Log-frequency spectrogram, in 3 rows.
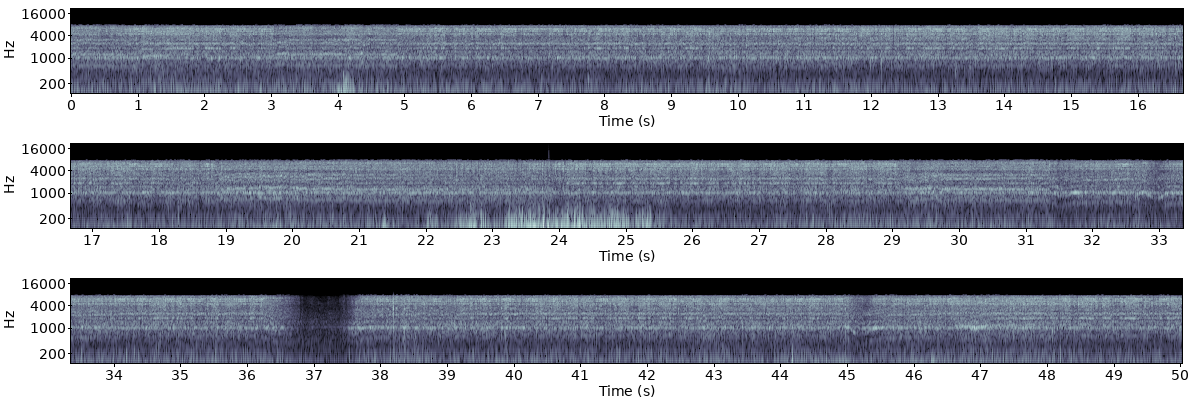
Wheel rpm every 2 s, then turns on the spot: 160, 160, 160, 160, 160, 160, 160, 160, 160, 160, 160, 160, 160, 160, 160, 150, 130, 160, 70, 160, 160, 160, 140, 160, 160.
none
